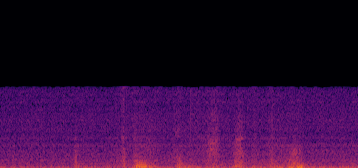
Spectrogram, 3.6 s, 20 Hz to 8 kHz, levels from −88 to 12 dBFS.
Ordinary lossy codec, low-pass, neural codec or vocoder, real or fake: AAC, 16 kbps; 7.2 kHz; codec, 16 kHz, 0.2 kbps, FocalCodec; fake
